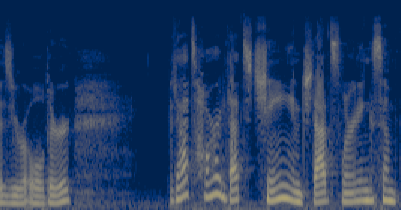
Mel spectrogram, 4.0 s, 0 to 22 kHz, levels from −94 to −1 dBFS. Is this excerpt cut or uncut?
uncut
